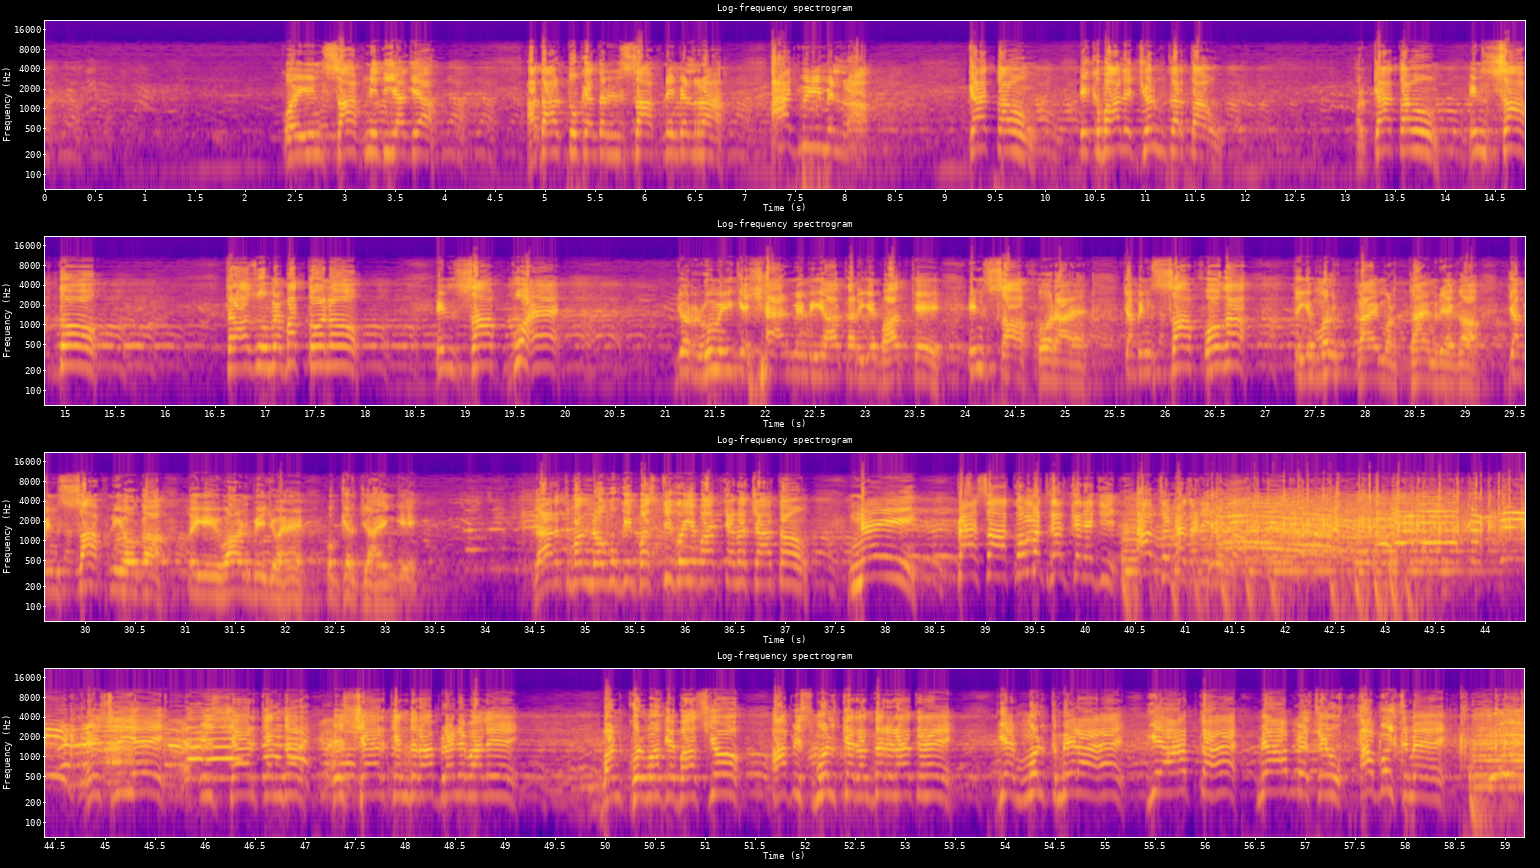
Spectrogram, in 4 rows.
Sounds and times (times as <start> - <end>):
Male speech, man speaking: 2.4 - 8.4, 9.2 - 11.9, 13.1 - 15.4, 16.6 - 18.0, 18.7 - 20.1, 21.1 - 41.6, 43.8 - 58.5
Narration, monologue: 2.4 - 41.6, 44.2 - 58.7.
